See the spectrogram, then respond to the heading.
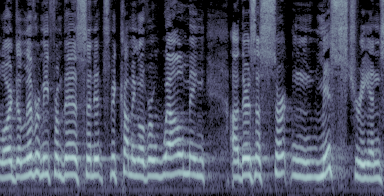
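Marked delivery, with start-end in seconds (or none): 0.0-1.3 louder, fast plea; mild retold cry. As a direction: cry out for rescue, half-acted. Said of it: "when he cries out".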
